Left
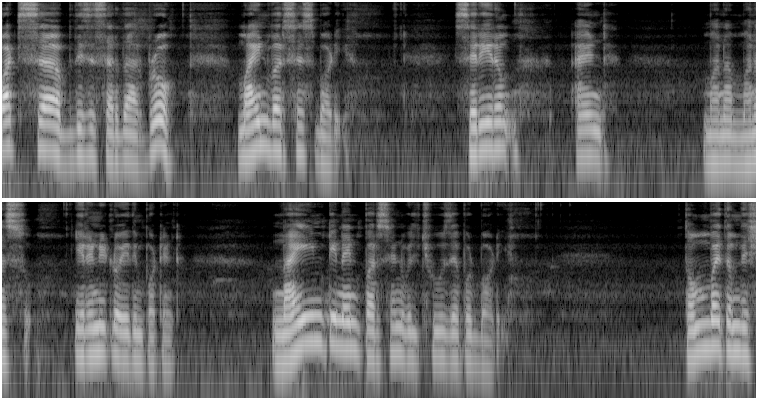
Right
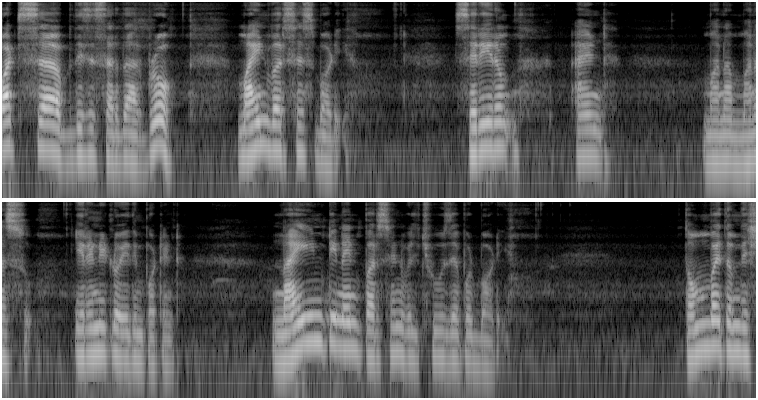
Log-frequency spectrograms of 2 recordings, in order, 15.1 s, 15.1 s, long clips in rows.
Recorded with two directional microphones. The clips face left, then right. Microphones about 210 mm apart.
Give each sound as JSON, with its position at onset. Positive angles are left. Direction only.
{"t": 0.0, "sound": "speech", "side_deg": 15}
{"t": 1.5, "sound": "a sound", "side_deg": 15}
{"t": 7.0, "sound": "speech", "side_deg": 20}
{"t": 14.3, "sound": "speech", "side_deg": 20}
